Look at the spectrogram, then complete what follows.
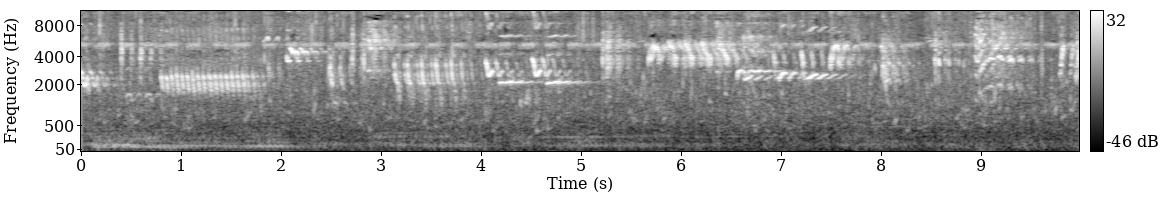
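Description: Bali myna in full song: a fast run of short chattering trills and rattling phrases, one after another with hardly a pause.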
